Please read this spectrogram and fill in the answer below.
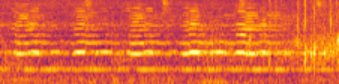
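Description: Clarinet holding one long, steady note in a live big-band jazz performance, with soft band sound beneath.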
